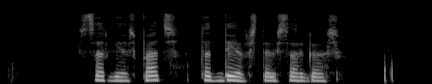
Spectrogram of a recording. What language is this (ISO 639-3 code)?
lav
